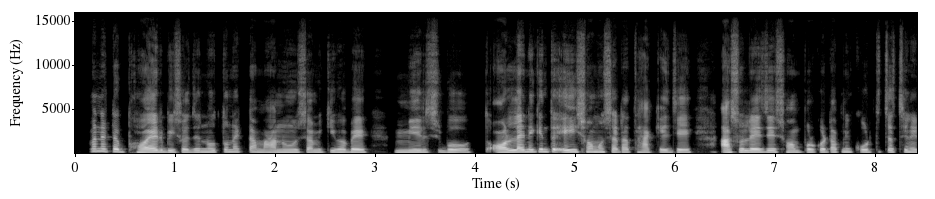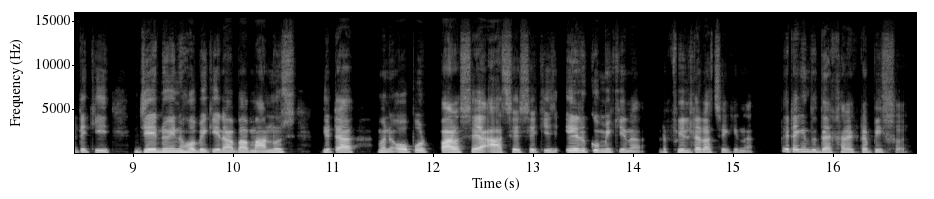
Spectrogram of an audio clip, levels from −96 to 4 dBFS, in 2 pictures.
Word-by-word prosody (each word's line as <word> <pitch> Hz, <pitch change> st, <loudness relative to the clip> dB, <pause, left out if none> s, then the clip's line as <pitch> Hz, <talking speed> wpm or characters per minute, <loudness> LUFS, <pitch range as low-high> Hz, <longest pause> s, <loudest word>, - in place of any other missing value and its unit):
মানে 265 Hz, 0 st, -3 dB
একটা 240 Hz, -1 st, +2 dB
ভয়ের 175 Hz, +5 st, +3 dB
বিষয় 150 Hz, +1 st, -2 dB
যে 170 Hz, -, -2 dB
নতুন 180 Hz, +3 st, -5 dB
একটা 190 Hz, -1 st, -6 dB
মানুষ 150 Hz, +1 st, -2 dB
আমি 150 Hz, 0 st, -5 dB
কীভাবে 150 Hz, 0 st, +1 dB, 0.5 s
মিশবো? 145 Hz, -1 st, -2 dB, 0.3 s
তো -, -, -17 dB
অনলাইনে 200 Hz, +5 st, +4 dB
কিন্তু 220 Hz, -, +1 dB
এই 205 Hz, -, +3 dB
সমস্যাটা 180 Hz, -3 st, -2 dB
থাকে 125 Hz, +1 st, -4 dB
যে 140 Hz, -, +2 dB, 0.4 s
আসলে 170 Hz, +3 st, +1 dB
যে 170 Hz, -, +2 dB
সম্পর্কটা 155 Hz, +3 st, -2 dB
আপনি 180 Hz, -1 st, -6 dB
করতে 145 Hz, +5 st, -3 dB
চাচ্ছেন, 180 Hz, +1 st, -4 dB
এটা 155 Hz, +1 st, -2 dB
কি 170 Hz, -, 0 dB, 0.4 s
জেনুইন 165 Hz, +2 st, +6 dB
হবে 150 Hz, 0 st, +4 dB
কিনা? 150 Hz, -1 st, +3 dB
বা 140 Hz, -, +5 dB
মানুষ 155 Hz, +5 st, +2 dB, 0.4 s
যেটা 165 Hz, +2 st, +3 dB, 0.4 s
মানে 155 Hz, -1 st, -1 dB
অপর 180 Hz, +4 st, +2 dB, 0.2 s
পার্স্বে 160 Hz, +2 st, +6 dB, 0.2 s
আছে 135 Hz, +4 st, -2 dB
সে 145 Hz, -, 0 dB
কি 170 Hz, -, -2 dB, 0.2 s
এরকমই 165 Hz, +1 st, +3 dB
কিনা? 140 Hz, -4 st, -4 dB, 0.2 s
একটা 155 Hz, 0 st, -12 dB
ফিল্টার 160 Hz, 0 st, +1 dB
আছে 145 Hz, 0 st, -10 dB
কিনা। 145 Hz, -1 st, -11 dB, 0.4 s
এটা 225 Hz, -1 st, +2 dB
কিন্তু 210 Hz, -2 st, -2 dB
দেখার 145 Hz, +1 st, -2 dB
একটা 145 Hz, 0 st, -4 dB
বিষয়। 130 Hz, -, -11 dB
155 Hz, 175 wpm, -23 LUFS, 145-175 Hz, 0.5 s, জেনুইন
